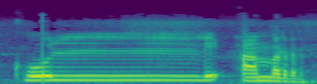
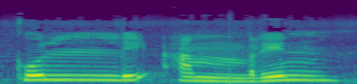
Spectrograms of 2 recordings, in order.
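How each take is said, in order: First: The final vowel ending is dropped. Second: The final vowel ending is pronounced. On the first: This is how it is read when stopping. "Cara membacanya" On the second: This is the full written form. "Kalimat aslinya"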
